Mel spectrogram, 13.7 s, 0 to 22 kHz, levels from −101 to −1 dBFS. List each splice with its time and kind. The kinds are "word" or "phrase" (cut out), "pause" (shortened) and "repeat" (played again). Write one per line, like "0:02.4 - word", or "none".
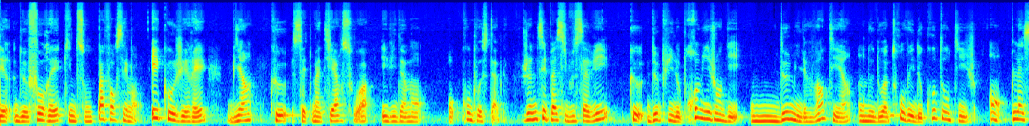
0:02.0 - pause
0:11.9 - word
